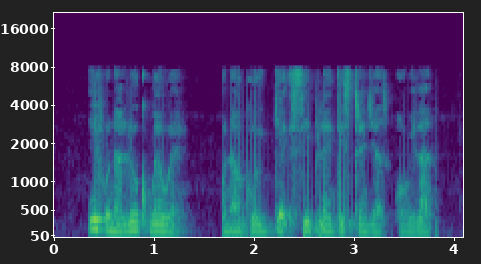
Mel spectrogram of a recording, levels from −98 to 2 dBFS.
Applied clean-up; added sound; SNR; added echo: none; none; none; none.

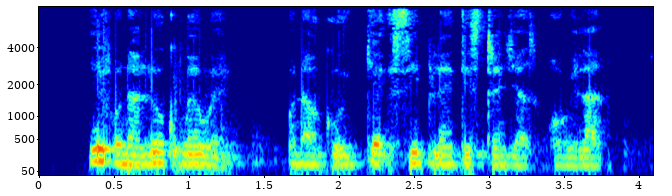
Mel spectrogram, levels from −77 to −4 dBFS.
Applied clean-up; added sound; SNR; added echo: neural separator model SepFormer DNS4.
